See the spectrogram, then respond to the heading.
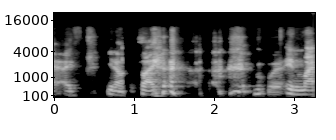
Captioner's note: laughs loudly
